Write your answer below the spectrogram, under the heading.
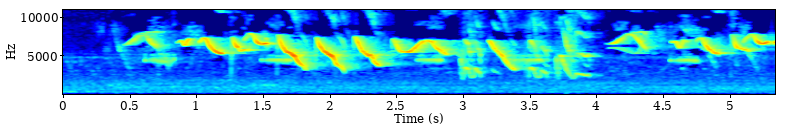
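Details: Sayaca tanager singing in the wild: a hurried string of thin, squeaky, down-slurred and twisting notes, around three to four a second, running for about five seconds over faint background hiss.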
